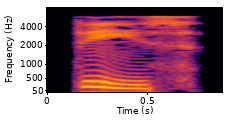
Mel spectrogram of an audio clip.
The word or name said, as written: these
